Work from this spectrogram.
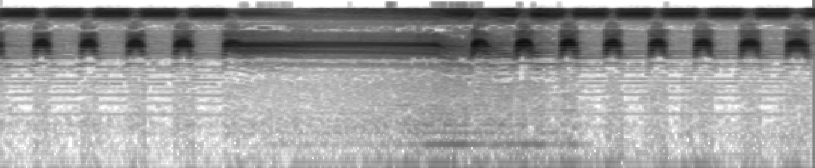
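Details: Korean cicada singing a run of sharp, evenly spaced shrill pulses, a sustained high whine, then more rhythmic pulses at about two per second.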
